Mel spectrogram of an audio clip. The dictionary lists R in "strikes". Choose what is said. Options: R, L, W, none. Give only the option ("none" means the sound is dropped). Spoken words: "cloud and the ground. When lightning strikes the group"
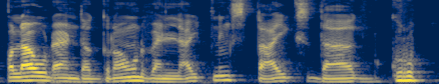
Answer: none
